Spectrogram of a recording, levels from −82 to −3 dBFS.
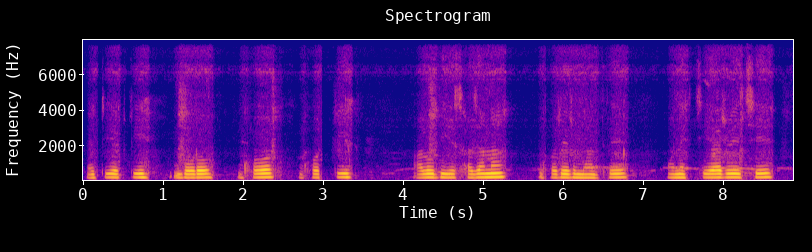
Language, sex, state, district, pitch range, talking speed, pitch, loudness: Bengali, female, West Bengal, Paschim Medinipur, 190-205 Hz, 90 wpm, 200 Hz, -17 LUFS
